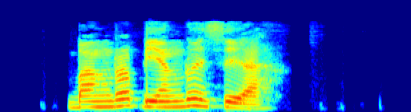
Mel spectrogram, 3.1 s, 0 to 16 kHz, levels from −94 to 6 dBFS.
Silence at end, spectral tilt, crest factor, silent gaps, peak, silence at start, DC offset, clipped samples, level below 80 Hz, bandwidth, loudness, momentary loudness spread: 1.05 s; -5 dB/octave; 16 dB; none; -2 dBFS; 0.5 s; under 0.1%; under 0.1%; -60 dBFS; 8 kHz; -15 LUFS; 8 LU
